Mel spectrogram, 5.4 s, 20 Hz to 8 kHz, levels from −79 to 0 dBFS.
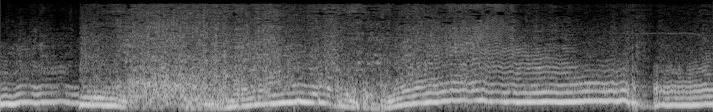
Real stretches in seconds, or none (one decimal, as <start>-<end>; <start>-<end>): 0.0-1.8; 3.6-5.4

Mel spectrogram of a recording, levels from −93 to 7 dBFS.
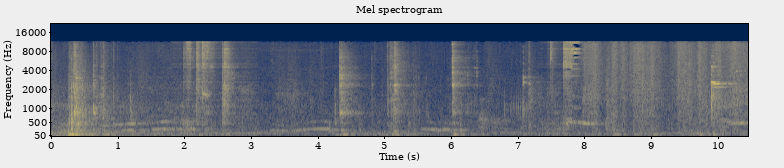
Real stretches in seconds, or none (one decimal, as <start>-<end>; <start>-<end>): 0.0-1.8; 3.1-7.3; 7.8-10.5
